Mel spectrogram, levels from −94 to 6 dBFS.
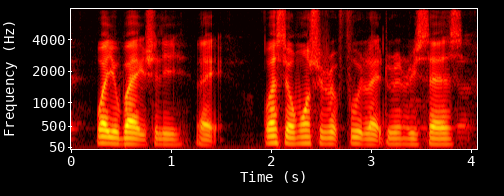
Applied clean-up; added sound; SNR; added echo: none; none; none; none.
